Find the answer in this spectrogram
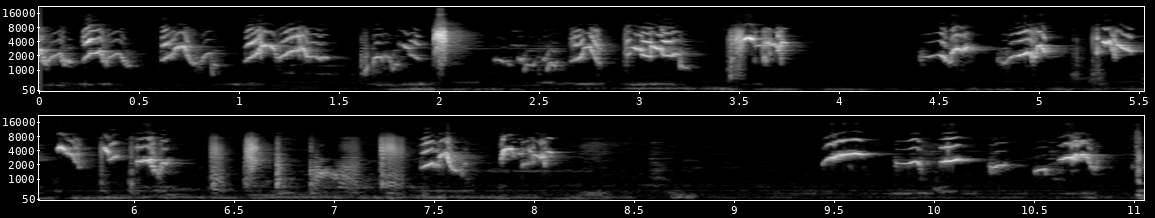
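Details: Budgerigar imitating a cockatiel in an extended chattering warble, bursts of chirps and whistles separated by short pauses, with a stretch of scratchy clicking sounds near the middle and faint low noise.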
